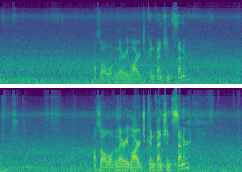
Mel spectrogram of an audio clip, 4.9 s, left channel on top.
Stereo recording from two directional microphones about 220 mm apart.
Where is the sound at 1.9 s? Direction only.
45° right (ahead or behind).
